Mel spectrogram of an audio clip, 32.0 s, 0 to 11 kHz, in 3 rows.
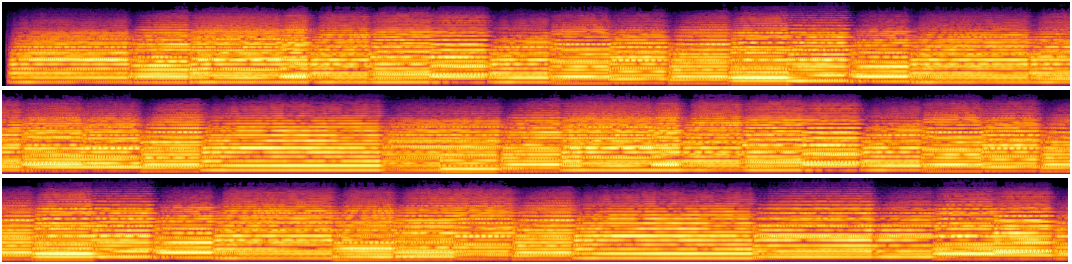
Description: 2 trumpets trombone

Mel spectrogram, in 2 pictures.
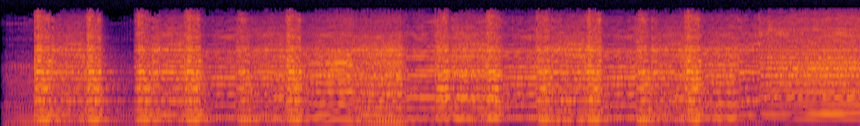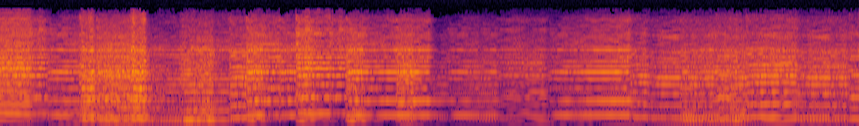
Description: string quartet

